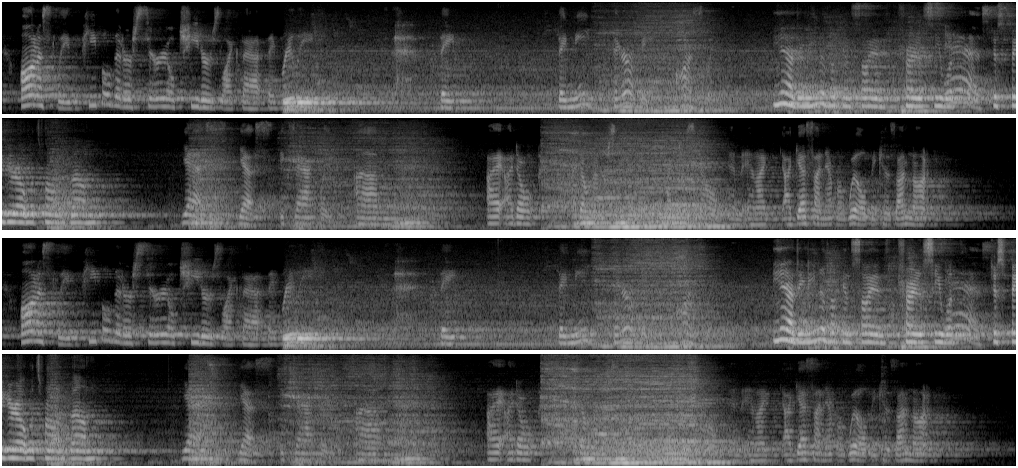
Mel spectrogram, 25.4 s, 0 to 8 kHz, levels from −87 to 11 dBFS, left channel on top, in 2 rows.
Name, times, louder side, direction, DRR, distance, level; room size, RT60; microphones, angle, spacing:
voice 1, 0.2-3.9 4.8-5.2 5.5-5.7 7.0-9.0 11.8-12.3 14.9-17.6 18.7-24.3, left 1 dB, 20° left, 8 dB, 1.8 m, -32 dB
sound 1, 3.5-11.4, equal, ahead, 1.5 m, -31 dB
sound 2, 6.2-6.3 7.1-8.8 9.8-10.6 11.0-11.5 13.1-13.6 14.5-15.5 16.0-18.2 19.4-21.5 22.1-22.2 23.7-23.8, right 1 dB, 40° right, 5.8 m, -29 dB
voice 2, 9.6-11.9 12.4-13.9, right 1 dB, 70° right, 7 dB, 2.6 m, -23 dB
26.5 x 22.0 x 8.8 m, 2.1 s
head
